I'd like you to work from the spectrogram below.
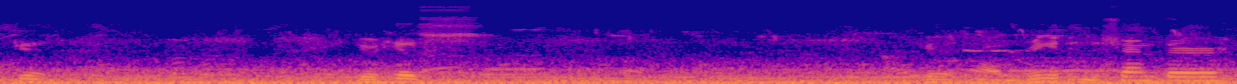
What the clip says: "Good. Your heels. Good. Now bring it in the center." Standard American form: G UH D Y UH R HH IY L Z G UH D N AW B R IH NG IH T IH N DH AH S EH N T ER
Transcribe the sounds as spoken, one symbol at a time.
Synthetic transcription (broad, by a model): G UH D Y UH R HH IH Z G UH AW B R IH NG IH T IH N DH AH S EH N T ER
